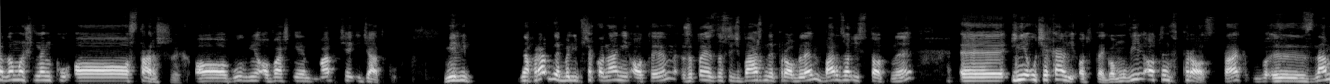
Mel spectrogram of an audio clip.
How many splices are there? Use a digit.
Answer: 0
